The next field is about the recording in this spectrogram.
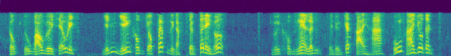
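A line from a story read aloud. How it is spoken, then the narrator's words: Loud bellow. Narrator (Vietnamese): Phàn Nhất Ông quát to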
